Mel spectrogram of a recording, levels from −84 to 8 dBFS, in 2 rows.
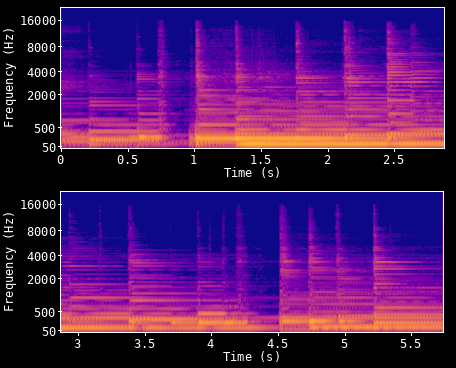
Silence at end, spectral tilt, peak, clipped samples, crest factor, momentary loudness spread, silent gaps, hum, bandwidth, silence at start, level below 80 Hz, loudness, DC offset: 0 s; -8 dB/octave; -2 dBFS; under 0.1%; 12 dB; 11 LU; none; none; 12.5 kHz; 0 s; -46 dBFS; -17 LUFS; under 0.1%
